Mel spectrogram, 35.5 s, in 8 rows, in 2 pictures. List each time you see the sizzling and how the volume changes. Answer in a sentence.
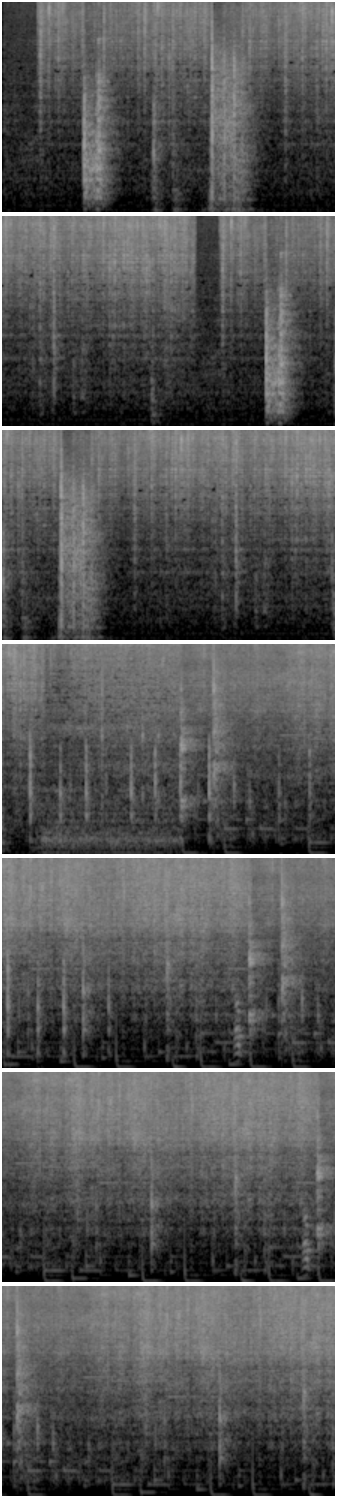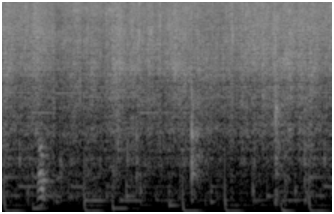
The sizzling can be heard from 0.0 to 35.4 s, at a steady volume.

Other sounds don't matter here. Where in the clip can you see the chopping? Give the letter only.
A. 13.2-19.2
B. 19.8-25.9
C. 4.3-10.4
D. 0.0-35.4
A.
